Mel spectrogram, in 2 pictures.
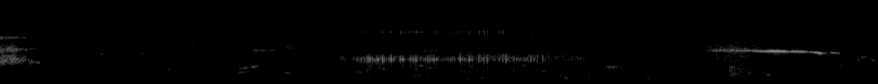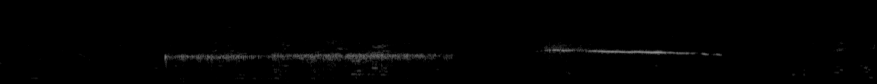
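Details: Whistling snore: slow snoring breaths, about eight a minute, some carrying a high whistling tone.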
